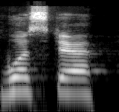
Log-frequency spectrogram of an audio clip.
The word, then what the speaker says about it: Worcester: For those of you who are not from the area, it's spelled Worcester, but it's pronounced Worcester.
